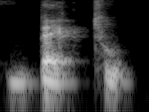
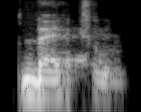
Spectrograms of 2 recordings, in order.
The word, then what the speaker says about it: Berthou: you come to the French side, it is Bectu. Bectu. Yeah, and it's a French name, though. It's a French name. That's why it has that. But as I was growing up, we just had it as Beto, Beto, Beto, because I didn't even know how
